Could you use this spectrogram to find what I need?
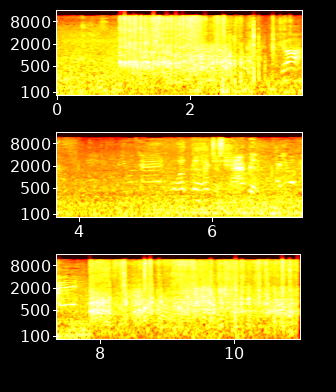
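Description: Skateboard wheels roll loudly over pavement.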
